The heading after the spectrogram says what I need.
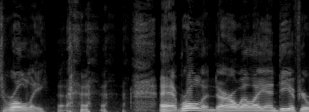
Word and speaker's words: Roly: girls tonight and and how do you say your name rolly rolly what's the proper way because everybody wants to know if you're South of the Border it's because they tend to change the vowel or something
